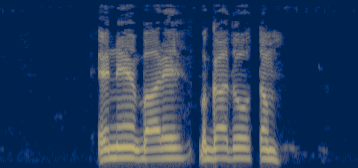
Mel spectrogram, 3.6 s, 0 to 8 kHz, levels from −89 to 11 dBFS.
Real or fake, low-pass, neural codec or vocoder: real; 7.2 kHz; none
